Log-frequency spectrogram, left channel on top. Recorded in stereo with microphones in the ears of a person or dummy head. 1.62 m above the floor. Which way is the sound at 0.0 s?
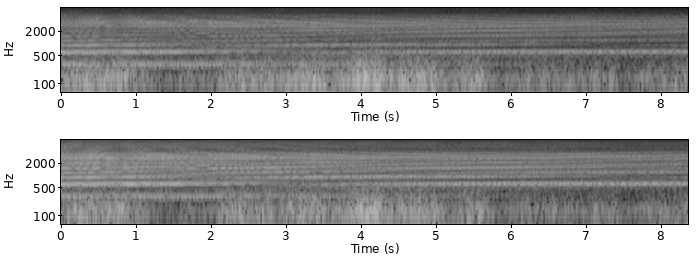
65° right (ahead or behind).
